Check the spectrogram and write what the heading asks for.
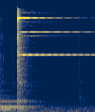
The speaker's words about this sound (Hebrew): אפרים כמעט התחיל שוב לבכות, אבל אז צלצל פעמון התנור.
